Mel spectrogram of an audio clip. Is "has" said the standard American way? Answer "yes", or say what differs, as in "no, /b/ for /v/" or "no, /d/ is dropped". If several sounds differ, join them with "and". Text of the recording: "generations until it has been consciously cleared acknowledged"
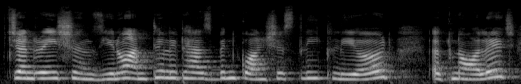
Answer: yes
